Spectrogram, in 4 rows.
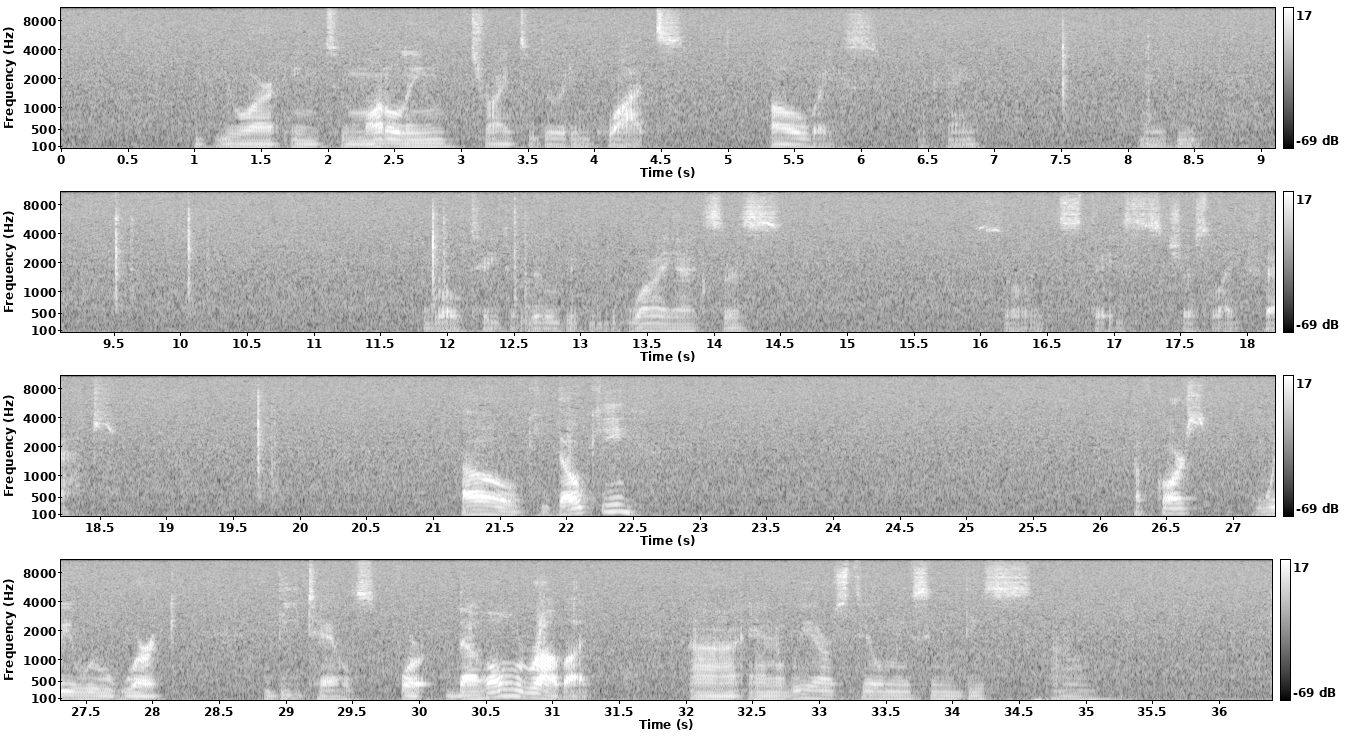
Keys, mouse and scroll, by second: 0.3 middle click, 0.5 scroll down 1, 1.0-3.7 middle drag, 3.8-4.2 scroll up 1, 4.2-5.4 scroll down 3, 5.8-7.1 middle drag, 7.6-8.2 shift+middle drag, 9.6 l, 11.9 r, 13.9 click, 14.2 scroll down 1, 15.1 middle click, 15.6-16.7 drag, 17.4-17.7 scroll up 1, 17.8-18.6 scroll down 2, 19.7 Tab, 20.5 scroll down 2, 23.0-24.0 scroll up 2, 24.0 scroll down 2, 24.4-27.9 drag, 28.0-28.4 scroll down 2, 33.0 click.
